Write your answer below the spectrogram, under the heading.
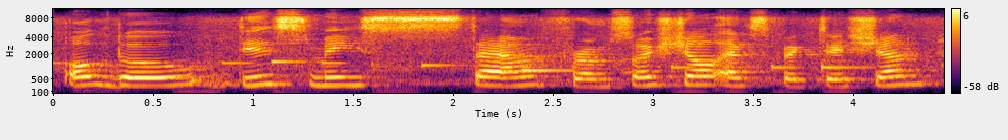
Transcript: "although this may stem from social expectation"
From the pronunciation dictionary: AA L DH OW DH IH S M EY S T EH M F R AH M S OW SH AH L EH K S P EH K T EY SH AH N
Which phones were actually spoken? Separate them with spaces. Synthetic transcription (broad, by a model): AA L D OW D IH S M EY S T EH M F R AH M S OW SH AH L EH K S P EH K T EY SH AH N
